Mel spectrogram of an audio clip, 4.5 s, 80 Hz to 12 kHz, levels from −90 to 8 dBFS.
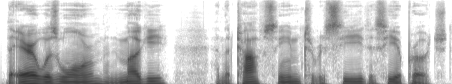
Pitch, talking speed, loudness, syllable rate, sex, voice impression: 85 Hz, 200 wpm, -21 LUFS, 5.4 syllables/s, male, masculine, adult-like, slightly thick, tensed, slightly powerful, hard, cool, calm, slightly mature, wild, lively, slightly strict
